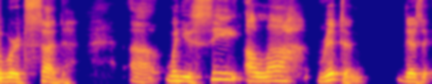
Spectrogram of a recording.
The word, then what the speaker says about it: Allah: The convention is when you're pronouncing a name, not to pronounce the last syllable, or I guess it's the last syllable. So you would say Allah, and Allahu is the technical way of saying it, and you would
